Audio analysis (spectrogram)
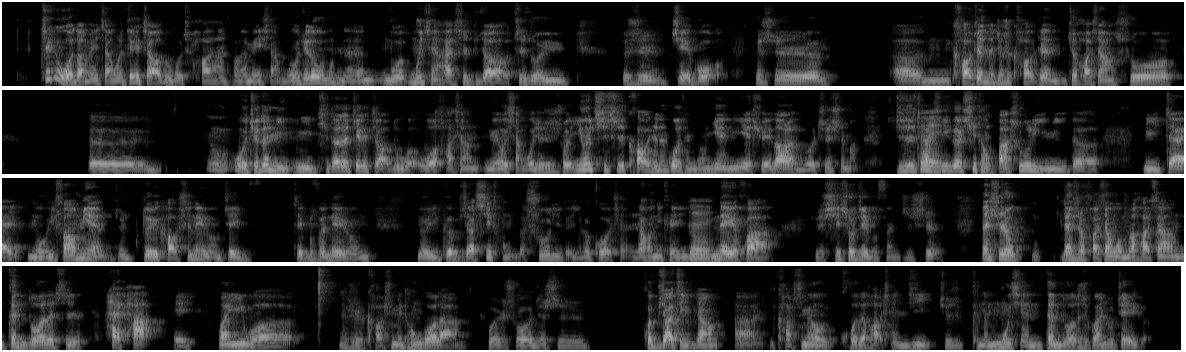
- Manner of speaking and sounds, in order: lip smack
- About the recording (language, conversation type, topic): Chinese, advice, 我怎样放下完美主义，让作品开始顺畅推进而不再卡住？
